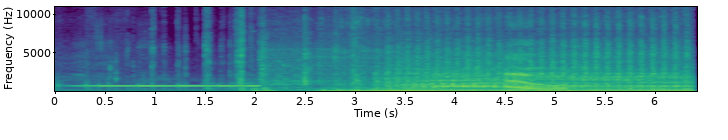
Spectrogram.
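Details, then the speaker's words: 6.0 LS V8 (Chevy Silverado) cranks, fires and idles with a deep, regular knock underneath; earlier thought to be lifter noise, judged a big rod knock. "Yeah, they thought it was just a lifter noise. That's uh maybe if they're talking about the lifter, the lift's the piston. That's a rod knock big time."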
